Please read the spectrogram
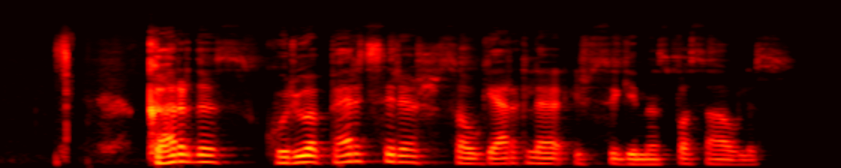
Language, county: Lithuanian, Vilnius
